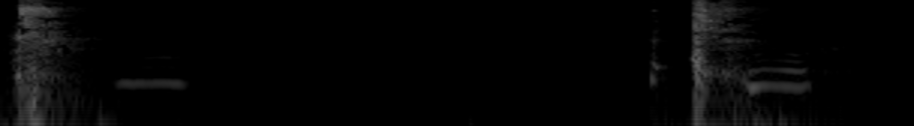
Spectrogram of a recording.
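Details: Woman sneezing from an itchy nose after dust from cleaning got stuck in it: two forceful, wet sneezes a few seconds apart, each followed by a short voiced sound.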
